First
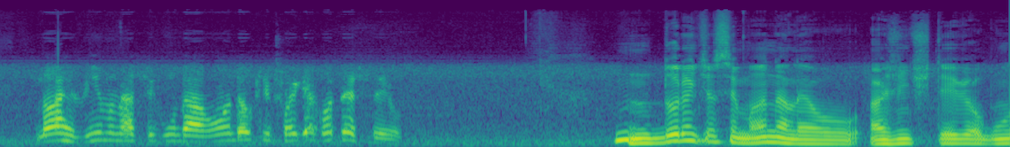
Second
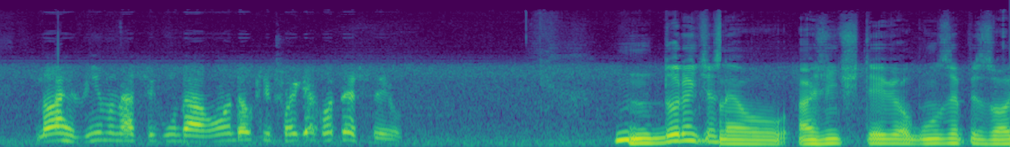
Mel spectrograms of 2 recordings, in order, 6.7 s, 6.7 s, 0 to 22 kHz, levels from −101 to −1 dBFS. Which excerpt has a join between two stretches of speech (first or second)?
second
